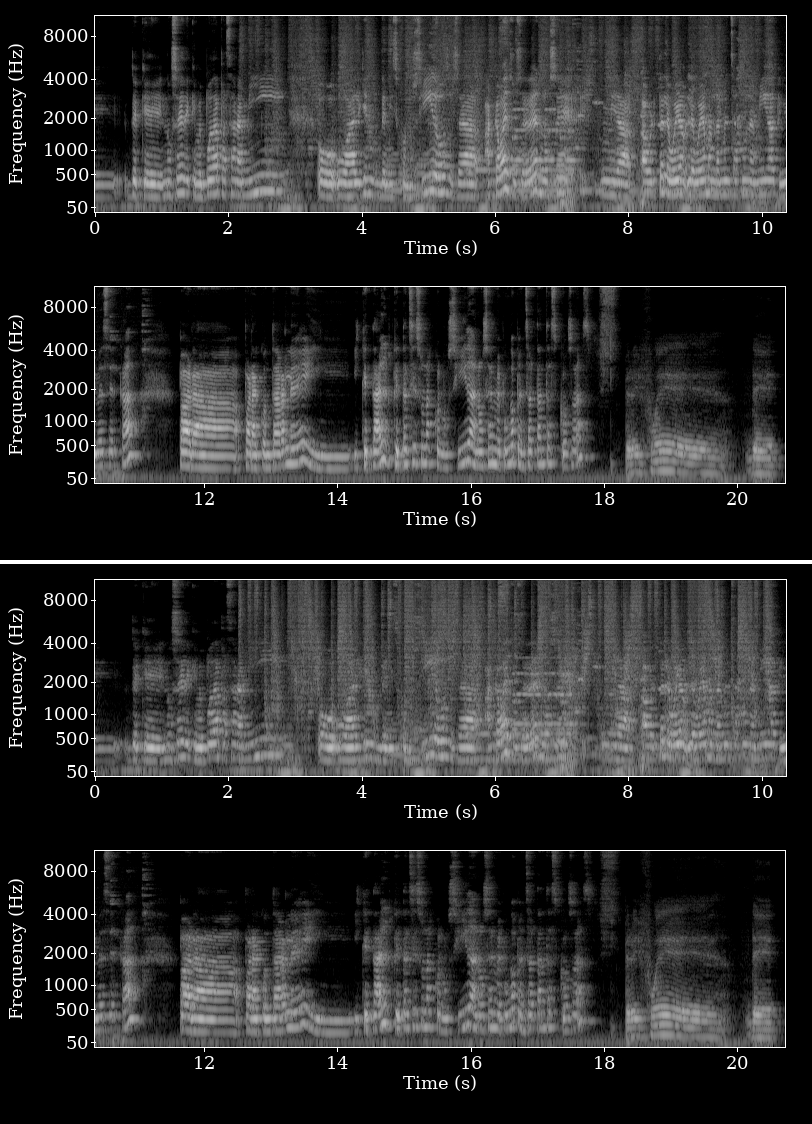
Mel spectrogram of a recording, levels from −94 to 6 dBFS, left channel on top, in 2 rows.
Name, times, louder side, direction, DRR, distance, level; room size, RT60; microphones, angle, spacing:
voice 1, 0.0-18.1, left 3 dB, 60° left, 0.4 m, -31 dB
sound 1, 2.2-10.2, right 4 dB, 75° right, 0.5 m, -42 dB
sound 2, 4.3-11.2, left 2 dB, 30° left, 0.8 m, -41 dB
voice 2, 18.3-20.5, right 1 dB, 20° right, 0.3 m, -36 dB
3.0 x 2.4 x 2.3 m
head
